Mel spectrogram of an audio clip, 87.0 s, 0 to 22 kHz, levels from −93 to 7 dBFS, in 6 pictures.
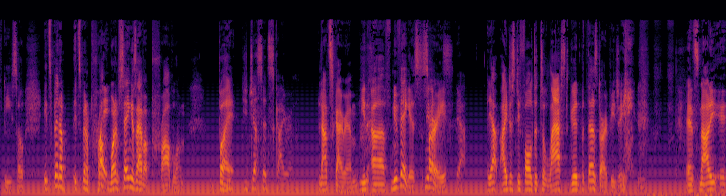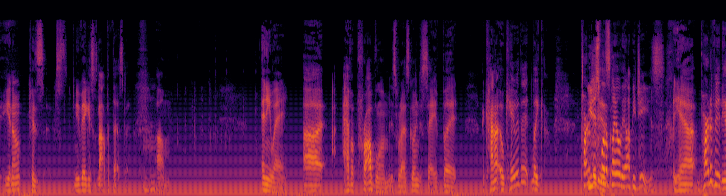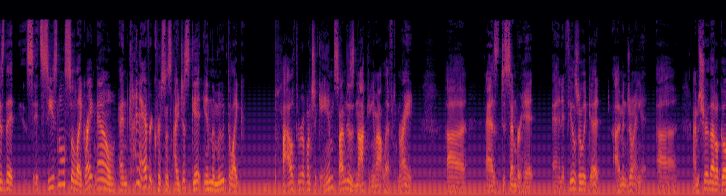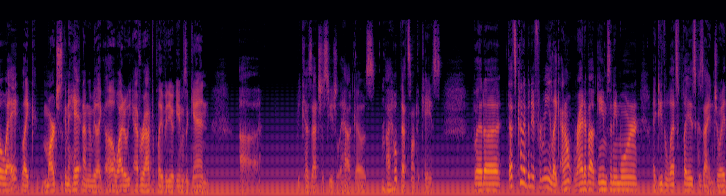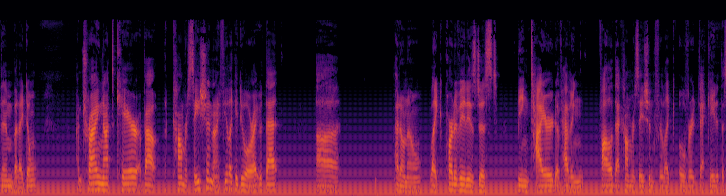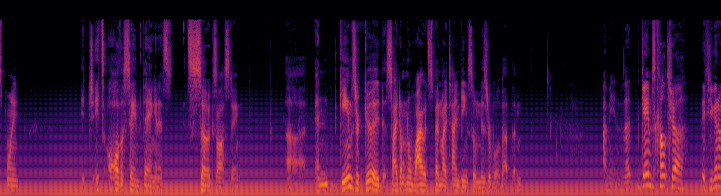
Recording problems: electrical hum; faint; throughout; 60 Hz, 20 dB below the speech
abrupt cut into speech; at the end

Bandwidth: 14.5 kHz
